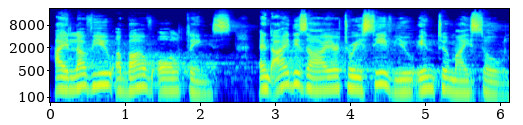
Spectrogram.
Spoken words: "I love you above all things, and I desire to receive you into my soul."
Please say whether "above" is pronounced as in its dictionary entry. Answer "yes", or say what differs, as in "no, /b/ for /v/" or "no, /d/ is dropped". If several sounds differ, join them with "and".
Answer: yes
